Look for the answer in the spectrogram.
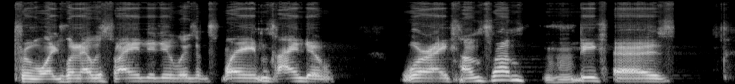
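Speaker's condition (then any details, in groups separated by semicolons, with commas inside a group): Cerebral palsy; present since birth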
